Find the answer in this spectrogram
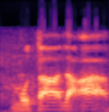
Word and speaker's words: مطالعہ: کتاب کا پڑھنا اگرچہ صحیح تلفظ ہے مطالعہ، مفاعلہ، مقاتلہ، مناظرہ، جی مقابلہ، اس وزن کے اوپر مطالعہ، لام پر زبر ہے، لیکن معمولاً ہمارے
